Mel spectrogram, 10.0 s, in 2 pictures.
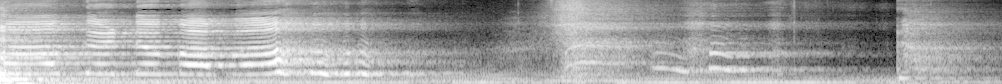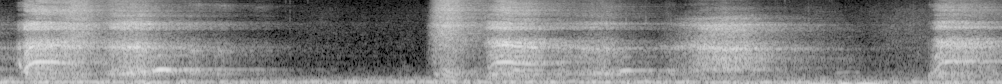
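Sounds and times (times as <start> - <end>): woman sobbing: 1.3 - 2.2, 2.8 - 6.3, 7.2 - 8.4.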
